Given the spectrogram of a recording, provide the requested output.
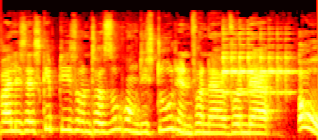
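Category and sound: signal or alarm, mobile phone alarm ringing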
